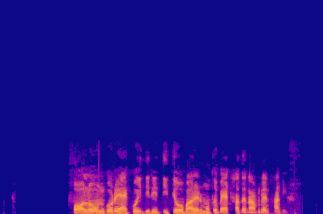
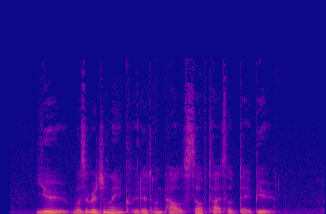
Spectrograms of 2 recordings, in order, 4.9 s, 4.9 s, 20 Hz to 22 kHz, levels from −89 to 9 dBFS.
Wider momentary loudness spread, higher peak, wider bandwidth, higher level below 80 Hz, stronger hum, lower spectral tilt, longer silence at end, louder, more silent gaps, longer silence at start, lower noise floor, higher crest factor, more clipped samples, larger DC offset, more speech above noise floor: about the same, 9 LU vs 11 LU; first, -2 dBFS vs -20 dBFS; second, 6.6 kHz vs 16 kHz; first, -62 dBFS vs -82 dBFS; neither; first, -8 dB/octave vs -5.5 dB/octave; about the same, 0.65 s vs 0.75 s; first, -17 LUFS vs -38 LUFS; neither; first, 1.1 s vs 0.55 s; first, under -90 dBFS vs -68 dBFS; about the same, 16 dB vs 18 dB; neither; neither; first, over 74 dB vs 31 dB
